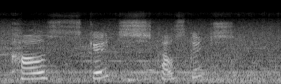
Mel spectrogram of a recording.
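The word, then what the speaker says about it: Karlskirche: It is called Karlskirch.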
